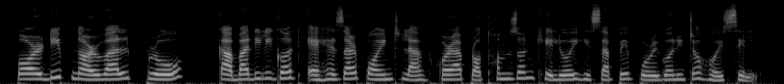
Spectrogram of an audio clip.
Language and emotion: Assamese, neutral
